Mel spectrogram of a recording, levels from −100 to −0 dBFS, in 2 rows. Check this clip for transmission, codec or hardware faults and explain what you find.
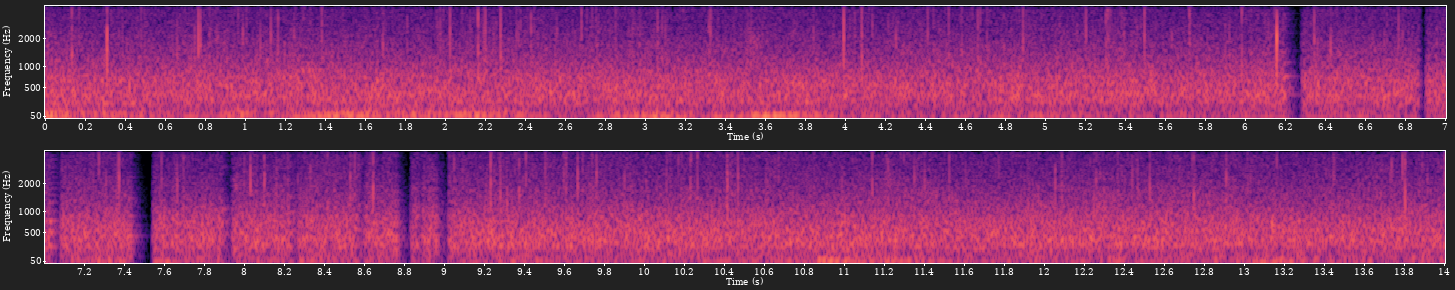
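Two transmission faults are present, both from packets lost on the way to the receiver. Throughout, nothing reaches above 4 kHz, which fits a narrowband call codec such as G.711.

Burst of packet loss, 6.20 to 6.29 s: a short run of packets failed to arrive in time, leaving about 80 ms of audio with no data. The receiver bridged the hole by extending the last sound it had for 74 ms and fading it down. You hear a brief held, dimming tone or hiss, then the audio picks up slightly further along with that slice missing.

Repeated packet loss (robotic sound), 6.87 to 9.03 s: over this stretch packets kept dropping out, producing ten separate gaps, the longest 101 ms, about 420 ms lost in total. Each hole was patched by repeating and fading the preceding sound, so roughly a fifth of the span is synthetic fill. 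Because the gaps come in quick succession, the result is choppy, with a robotic, stuttering quality and pieces of the audio missing.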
